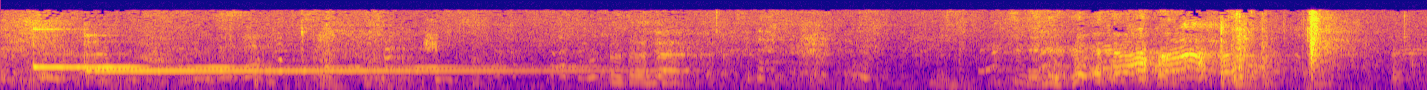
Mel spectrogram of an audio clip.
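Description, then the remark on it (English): A two-tone doorbell chime rings out in a BBC comedy sketch, its notes sustained for about three seconds before fading, with muffled voices and some laughter murmuring underneath and continuing afterward. “We were wondering if you'd come and answer the door in a sketch over there in that sort of direction.”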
